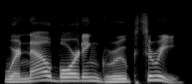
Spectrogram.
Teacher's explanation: You hear the stressed words boarding and three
